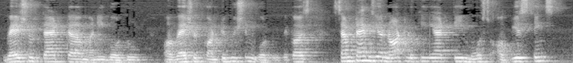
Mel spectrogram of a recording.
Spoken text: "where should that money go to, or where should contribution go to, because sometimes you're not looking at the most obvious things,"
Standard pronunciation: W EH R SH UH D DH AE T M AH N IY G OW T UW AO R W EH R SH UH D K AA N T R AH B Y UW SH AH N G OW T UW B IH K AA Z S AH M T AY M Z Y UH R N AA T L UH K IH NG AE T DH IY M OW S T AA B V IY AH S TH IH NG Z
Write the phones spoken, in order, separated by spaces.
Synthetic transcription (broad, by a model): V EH R SH UH D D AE T M AH N IY G OW T UW AO R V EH R SH UH D K AA N T R AH B Y UW SH AH N G OW T UW B IH K AA Z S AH M T AY M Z Y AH R N AA T L UH K IH NG AE T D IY M OW S T AA B V IY AH S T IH NG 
